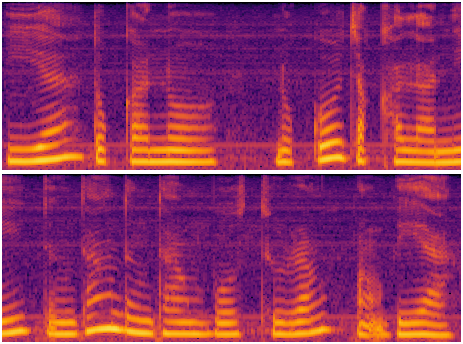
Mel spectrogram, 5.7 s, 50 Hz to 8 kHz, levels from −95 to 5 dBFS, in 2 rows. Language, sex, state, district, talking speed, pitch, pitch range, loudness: Garo, female, Meghalaya, North Garo Hills, 85 wpm, 205 Hz, 200-240 Hz, -14 LUFS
